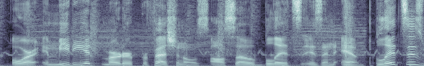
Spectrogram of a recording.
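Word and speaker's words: Blitzø: the main cast of blitzo or Blitz but the O is silent as you may already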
